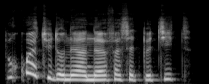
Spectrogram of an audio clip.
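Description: A woman's voice: mid-range voice, brisk, pitched above the performer's own voice, natural voice. Woman reader doing a haughty, curt mother. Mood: indignant. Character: haughty tall mother, dismissive.

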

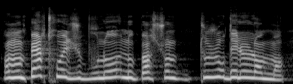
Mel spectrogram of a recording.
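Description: Femme au ton posé, voix haute. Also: female voice, sits high. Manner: measured, intimate, literary. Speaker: audiobook reader. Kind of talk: first-person literary narration.

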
